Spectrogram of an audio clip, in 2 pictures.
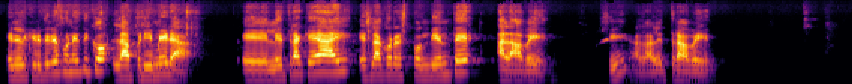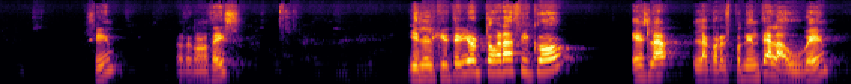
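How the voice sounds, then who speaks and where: A man's voice: a little high, lively intonation, measured pace, pauses often, a bit bright. Man teaching a workshop, checking in often. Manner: explanatory, frequent checks with "¿sí?" and "¿vale?", many restarts. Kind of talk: live workshop lecture.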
